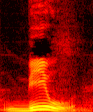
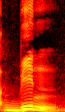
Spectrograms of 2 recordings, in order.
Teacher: bunyi tanwinnya dimasukkan ke huruf waw. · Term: idgham bi gunnah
